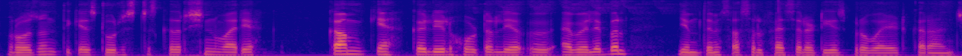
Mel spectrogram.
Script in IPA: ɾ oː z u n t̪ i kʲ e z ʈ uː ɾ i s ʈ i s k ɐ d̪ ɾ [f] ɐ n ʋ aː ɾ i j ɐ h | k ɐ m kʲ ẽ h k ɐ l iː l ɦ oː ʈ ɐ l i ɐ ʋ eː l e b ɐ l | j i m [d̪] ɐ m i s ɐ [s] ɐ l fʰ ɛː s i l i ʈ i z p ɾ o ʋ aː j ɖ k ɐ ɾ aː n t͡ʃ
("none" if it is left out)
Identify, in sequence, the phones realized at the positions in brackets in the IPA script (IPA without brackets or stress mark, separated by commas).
ʃ, t̪, s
